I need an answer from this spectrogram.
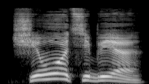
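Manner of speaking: high, slow, irritated question; mildly menacing master's voice. A narrator's reading. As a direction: challenge the one who woke you. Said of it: "грозно спросил Обломов".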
